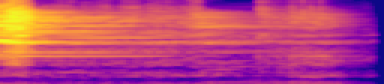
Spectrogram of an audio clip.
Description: Prepared Drums

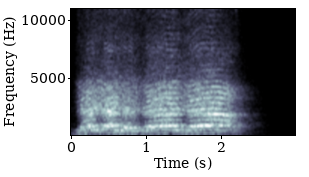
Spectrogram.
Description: Vocal, Gospel, PHRASE; Spectrasonics

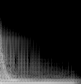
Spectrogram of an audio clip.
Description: DM BAS, Dance Mega Synth; Best Service; 90 s Sample CDs

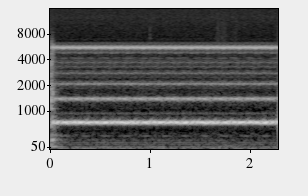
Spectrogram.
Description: B-3 Hollow; Keyboards of The 60's and 70's

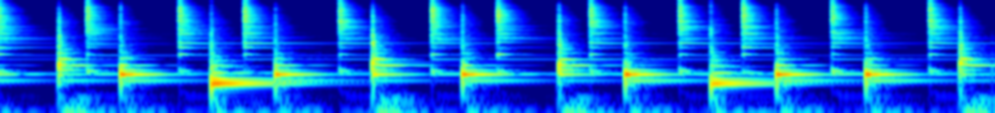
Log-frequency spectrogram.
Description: Percussionworks

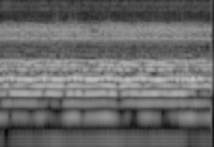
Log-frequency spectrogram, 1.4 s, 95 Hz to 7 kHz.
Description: TRON MALES, Vintage Instrmt; E-MU Formula 4000 Series Vol. 5; Protozoa

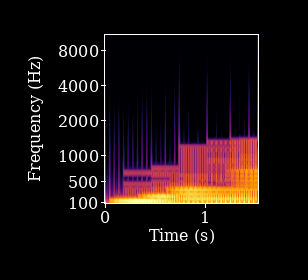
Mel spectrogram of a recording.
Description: ORGAN, wavetables Classic Synths

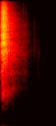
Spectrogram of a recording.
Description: CAXECERE, Latin Shakers

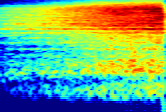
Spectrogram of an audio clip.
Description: Reverse Cym, Cymbals

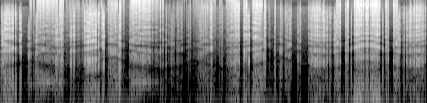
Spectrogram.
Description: STATIC; Distored Reality

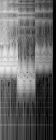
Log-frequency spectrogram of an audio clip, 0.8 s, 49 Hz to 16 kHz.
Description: ARP2600; AMG - Vince Clarke Lucky Bastard

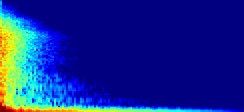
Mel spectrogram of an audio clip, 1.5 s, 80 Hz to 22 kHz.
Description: TOM 3H L, DRUMKIT

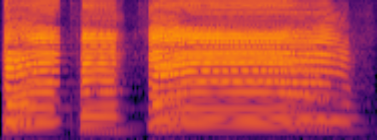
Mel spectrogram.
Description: SAX, W.AFR.SAX; Spectrasonics; Heart of Africa

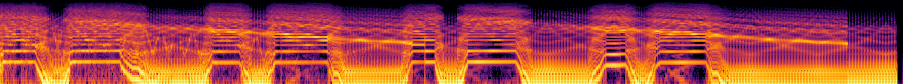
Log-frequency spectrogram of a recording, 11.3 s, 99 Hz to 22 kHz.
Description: Yamaha CS1x filtered riffs; FM 57 - The Ultimate Sample Collection (1997)

